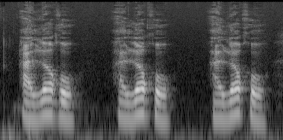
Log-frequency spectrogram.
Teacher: i'm keeping the tongue forward and letting the back of the tongue rise up for the r and going straight into the oh · keep the tip of your tongue down for the l and allah don't raise the tip of your tongue up like an english speaker would normally do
